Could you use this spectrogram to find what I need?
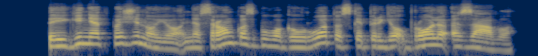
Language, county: Lithuanian, Vilnius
